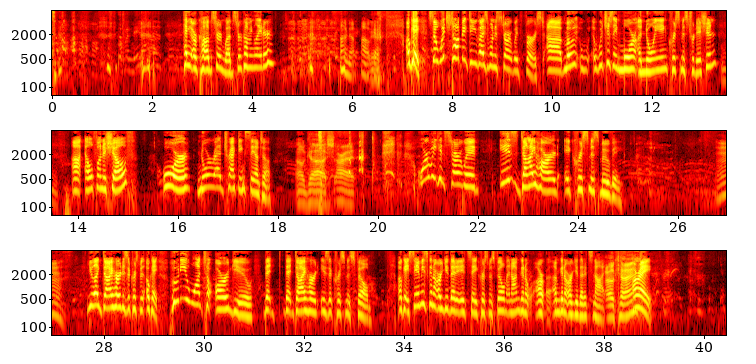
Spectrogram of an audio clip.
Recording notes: DC Improv LIVE Podcast Show. We're posting our December live show for you to enjoy!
